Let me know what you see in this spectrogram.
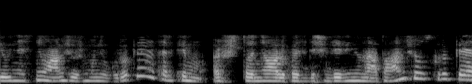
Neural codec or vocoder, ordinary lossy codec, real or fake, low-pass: none; AAC, 16 kbps; real; 7.2 kHz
